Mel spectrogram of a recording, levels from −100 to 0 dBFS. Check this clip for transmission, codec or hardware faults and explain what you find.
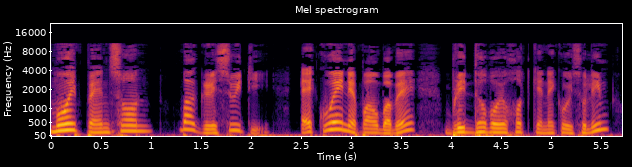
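One codec fault is present, running through the entire speech clip. Nothing reaches above 10.5 kHz, and the treble below that is plainly hissy and grainy, with roughened vowel tones and softened consonant attacks. The cause is likely Vorbis compression at a low quality setting, consistent with roughly 33 kbps. At that rate the encoder lowers its cut-off and quantises the upper residue so coarsely that fine spectral detail turns into noise of similar energy.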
